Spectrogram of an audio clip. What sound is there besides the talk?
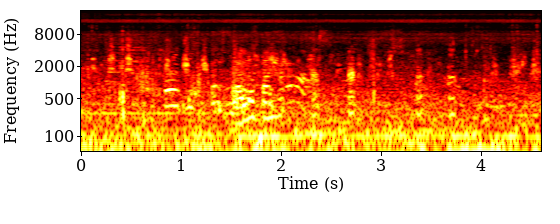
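ducks quacking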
